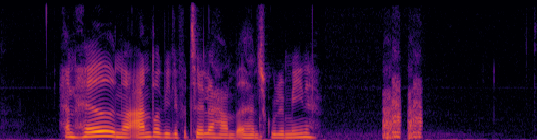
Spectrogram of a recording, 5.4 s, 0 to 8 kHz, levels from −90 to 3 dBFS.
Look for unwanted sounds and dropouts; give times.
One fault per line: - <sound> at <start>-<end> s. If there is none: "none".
- laugh at 3.8-4.2 s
